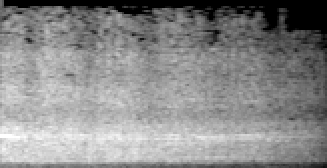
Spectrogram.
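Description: A steady hiss-like background sound with faint steady tones, fading out gradually and cutting off to silence at the very end.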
